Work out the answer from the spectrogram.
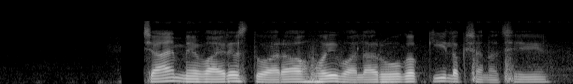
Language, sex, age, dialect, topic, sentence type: Maithili, male, 31-35, Southern/Standard, agriculture, question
